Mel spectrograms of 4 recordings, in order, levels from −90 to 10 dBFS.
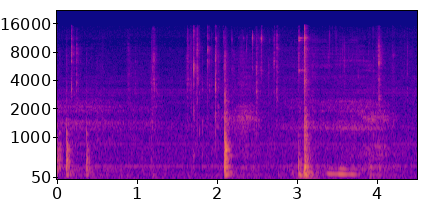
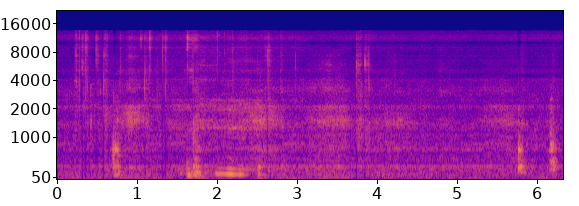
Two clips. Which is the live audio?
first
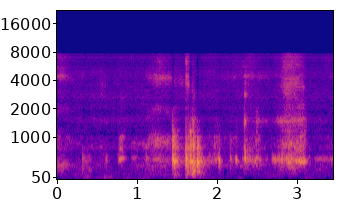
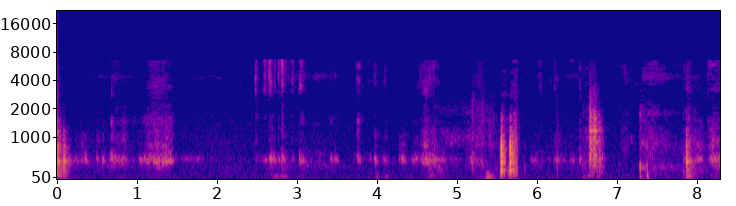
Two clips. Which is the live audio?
second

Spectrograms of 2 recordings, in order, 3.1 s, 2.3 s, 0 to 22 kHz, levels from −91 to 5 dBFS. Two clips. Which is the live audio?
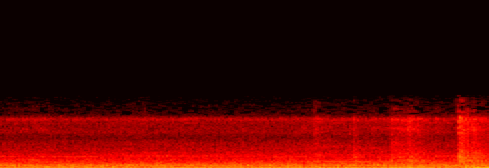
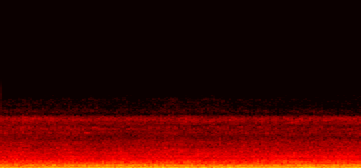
first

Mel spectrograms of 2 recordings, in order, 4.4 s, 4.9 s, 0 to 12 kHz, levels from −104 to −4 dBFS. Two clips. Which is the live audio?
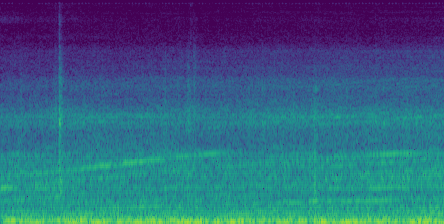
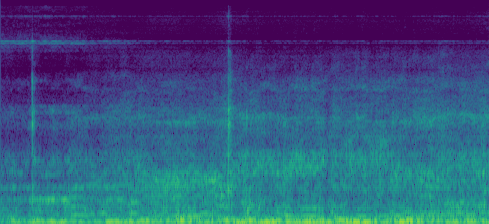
first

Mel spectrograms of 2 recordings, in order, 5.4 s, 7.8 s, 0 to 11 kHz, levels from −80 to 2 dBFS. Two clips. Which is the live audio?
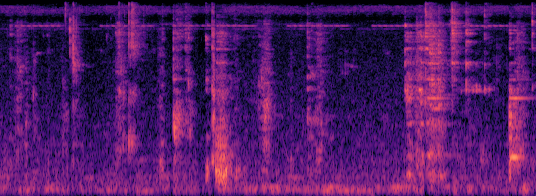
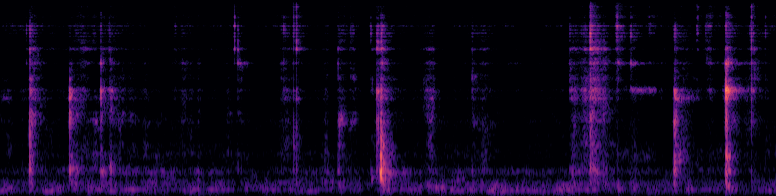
first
